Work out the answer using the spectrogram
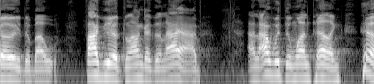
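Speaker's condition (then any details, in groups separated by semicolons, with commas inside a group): Cerebral palsy; speech affected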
